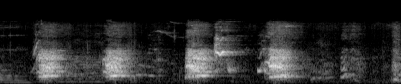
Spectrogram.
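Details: An angry, aggressive young Kangal gives six deep, hoarse barks spaced roughly every half to three-quarters of a second, each a rough burst fading quickly, in an otherwise quiet setting.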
